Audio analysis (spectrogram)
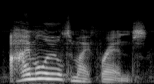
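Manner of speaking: slow, loud, high, hammering each word; emphatic Rainbow Dash. A narrator's reading. Rainbow insists to Twilight where her loyalty lies, slow and loud. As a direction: drive the point home word by word. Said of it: "emphasizing the word with a jab".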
